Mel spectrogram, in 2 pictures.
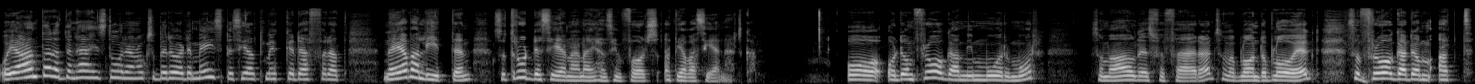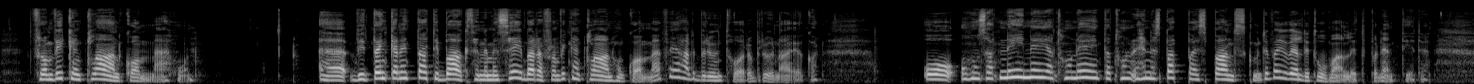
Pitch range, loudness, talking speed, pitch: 205-280 Hz, -22 LUFS, 200 wpm, 235 Hz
